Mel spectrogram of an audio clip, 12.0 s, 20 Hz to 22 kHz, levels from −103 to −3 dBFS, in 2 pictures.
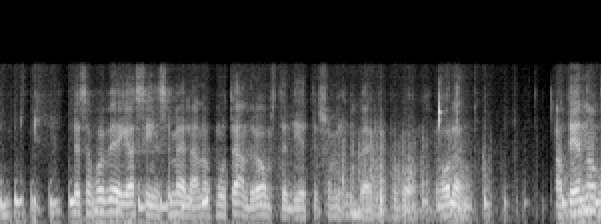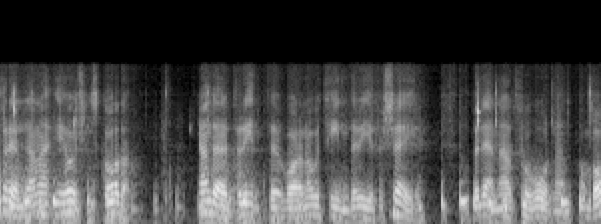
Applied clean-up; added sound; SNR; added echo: neural mask model RNNoise.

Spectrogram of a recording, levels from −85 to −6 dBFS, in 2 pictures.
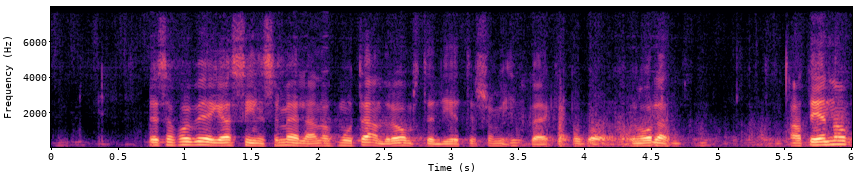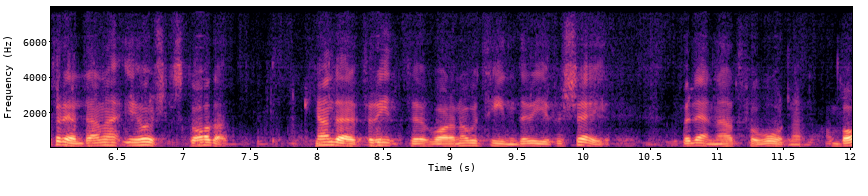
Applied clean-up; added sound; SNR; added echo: neural separator model SepFormer DNS4.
